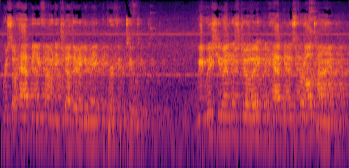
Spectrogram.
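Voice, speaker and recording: A man's voice: fairly high pitch, level tone, moderate pace, background noise. A man giving a jokey, rambling wedding toast that ends in a rhyming verse. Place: reception hall. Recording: echoey hall from far off, crowd.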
